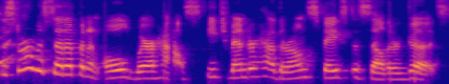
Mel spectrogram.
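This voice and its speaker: Speaking at a fairly quick pace, a woman has an ordinary speaking voice, fairly high in pitch. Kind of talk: first-person ghost story narration.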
